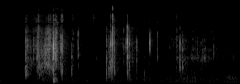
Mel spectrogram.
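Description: Ritz crackers box and its packaging being handled quickly: a run of crinkles and rustles.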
